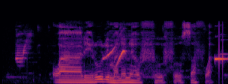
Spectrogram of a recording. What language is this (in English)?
Swahili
